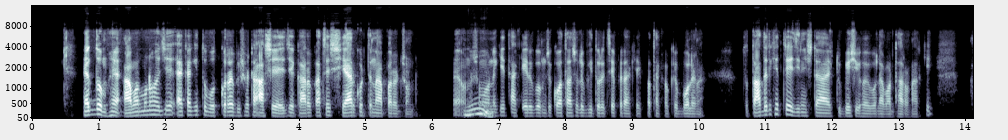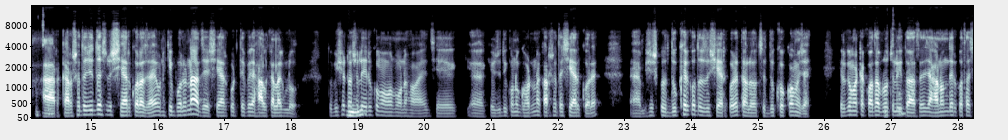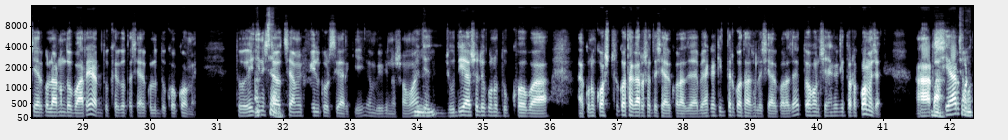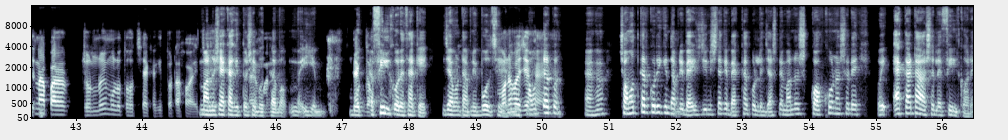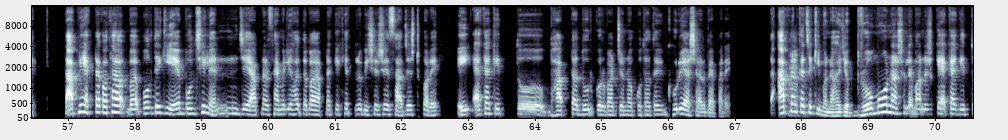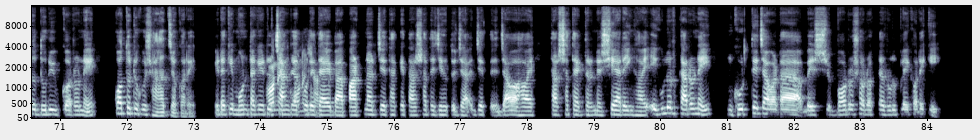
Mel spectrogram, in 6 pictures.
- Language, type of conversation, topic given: Bengali, podcast, আপনি একা অনুভব করলে সাধারণত কী করেন?
- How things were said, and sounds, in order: other background noise; "আচ্ছা" said as "আচ্চা"; "যদি" said as "জুদি"; throat clearing; unintelligible speech; tapping; in English: "সাজেস্ট"; in English: "পার্টনার"; in English: "শেয়ারিং"; in English: "রোল প্লে"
